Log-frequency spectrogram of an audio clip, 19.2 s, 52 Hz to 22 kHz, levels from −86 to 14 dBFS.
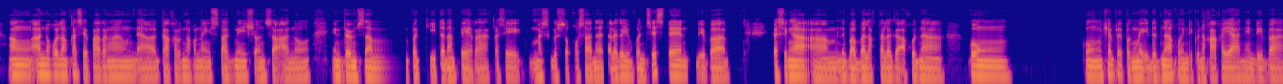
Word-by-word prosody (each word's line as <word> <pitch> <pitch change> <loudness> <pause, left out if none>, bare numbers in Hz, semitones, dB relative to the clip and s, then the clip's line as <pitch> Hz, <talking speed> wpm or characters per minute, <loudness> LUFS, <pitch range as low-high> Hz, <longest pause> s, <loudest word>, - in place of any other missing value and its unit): Ang 105 -1 +3
ano 110 0 +4
ko 110 - +2
lang 100 -1 +2
kasi 100 -3 -1
para 90 +1 0
ngang 95 0 0 0.4
ngkakaroon 90 +1 -2
ako 90 +1 -8
ng 90 -1 -1
stagnation 90 0 -1
sa 90 - 0
ano 85 +3 -2 0.3
in 95 -2 +1
terms 95 -1 +3
ng 85 -1 0 0.3
pagkita 90 -1 -2
ng 85 0 0
pera 80 +1 -1
kasi 85 0 -4
mas 90 +2 -3
gusto 95 -2 0
ko 90 - -9
sana 85 -1 -1
talaga 85 +3 -1
yung 90 -2 0
consistent 100 +3 +1
'di - - -3
ba? 85 -1 +3 0.7
Kasi 95 +1 0
nga, 95 -1 +7
um, 85 -1 0
nagbabalak 85 -1 +1
talaga 90 -2 0
ako 95 - -3
na 85 -2 0 0.4
kung 95 -2 +3 1.1
kung 95 -1 +2
siyempre 105 0 -1
'pag 85 -2 -3
may 90 -2 +2
edad 85 0 -2
na 100 0 +4
ako 90 -3 -3
hindi 80 0 -1
ko 90 - -11
na 80 - -2
kakayanin 85 0 +1
'di 85 0 -1
ba? 85 +1 0
90 Hz, 155 wpm, -24 LUFS, 85-95 Hz, 1.1 s, nga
